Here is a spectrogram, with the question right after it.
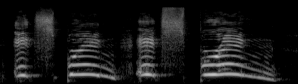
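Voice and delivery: very high, excited, drawn-out cry. Alfie wakes from his sleep and sees butterflies, crying out. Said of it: "Cried Alfie".

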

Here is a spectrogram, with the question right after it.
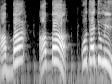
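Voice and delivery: shouting. A son calls out for his father, looking for him: shouting. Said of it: "তুমি এত চেঁচাচ্ছ কেন?".

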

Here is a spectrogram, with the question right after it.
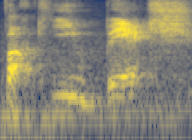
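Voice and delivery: vicious, venomous, spat-out delivery. Retelling a woman cursing at someone, mock-vicious, spitting words. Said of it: "She is spitting at you and just vicious".

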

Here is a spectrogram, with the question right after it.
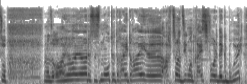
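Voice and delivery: slow, soft mock wine snob voice.

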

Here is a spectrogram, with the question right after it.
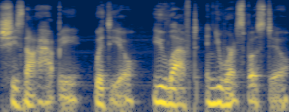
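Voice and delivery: grave serious delivery. Retelling what a friend said after going dead still: imitating a solemn warning. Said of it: "very solemnly said".

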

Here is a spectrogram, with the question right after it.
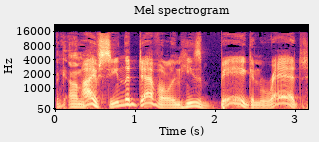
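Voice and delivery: fake elderly man voice. Asked about Deckard's voice, answering in a Deckard voice. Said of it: "What about Deckard's voice?".

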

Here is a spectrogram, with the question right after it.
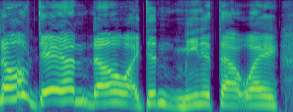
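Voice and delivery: high-pitched yelling. Recalling yelling at the monitor while watching an episode: retelling a yell. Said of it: "I found myself yelling at my monitor like".

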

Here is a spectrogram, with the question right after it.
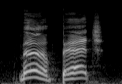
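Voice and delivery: squeaky, very high put-on teenager voice. Speaker acts out the kind of kid they most want to pin, imitating a teenage kid. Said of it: "a kid who talks like that".

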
